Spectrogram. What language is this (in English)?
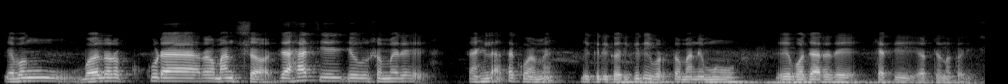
Odia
